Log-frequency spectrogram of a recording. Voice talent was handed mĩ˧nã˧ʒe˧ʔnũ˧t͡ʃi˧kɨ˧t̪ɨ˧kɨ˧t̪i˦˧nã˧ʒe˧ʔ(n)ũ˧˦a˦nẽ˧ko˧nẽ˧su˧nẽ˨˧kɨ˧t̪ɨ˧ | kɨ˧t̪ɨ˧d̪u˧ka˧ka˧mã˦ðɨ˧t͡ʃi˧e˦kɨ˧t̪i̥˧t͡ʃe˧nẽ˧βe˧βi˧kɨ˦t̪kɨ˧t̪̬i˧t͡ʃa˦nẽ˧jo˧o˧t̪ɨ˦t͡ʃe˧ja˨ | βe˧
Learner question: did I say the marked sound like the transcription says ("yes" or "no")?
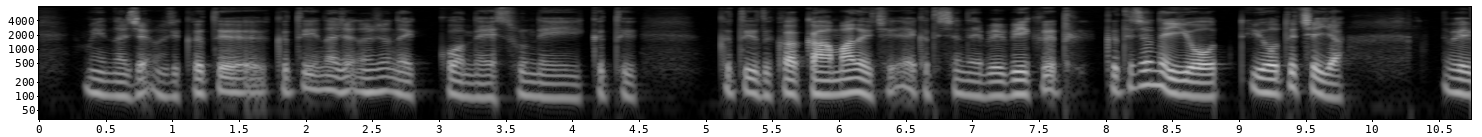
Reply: yes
